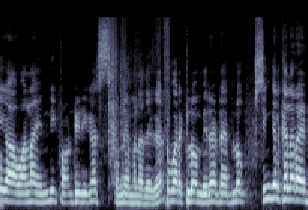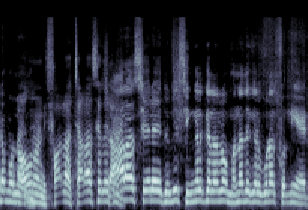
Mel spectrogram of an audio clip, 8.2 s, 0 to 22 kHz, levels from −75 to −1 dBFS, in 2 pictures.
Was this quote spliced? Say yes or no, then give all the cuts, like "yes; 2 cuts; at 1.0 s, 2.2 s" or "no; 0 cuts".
yes; 1 cut; at 2.2 s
